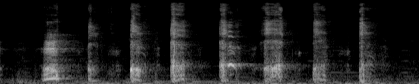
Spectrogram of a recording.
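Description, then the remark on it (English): A man's wet, phlegmy hacking cough, about eight rough bursts in a quick, uneven series, fairly loud with no talking. “He just starts hacking and coughing. It's kind of a wet, nasty, phlegmy sound.”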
